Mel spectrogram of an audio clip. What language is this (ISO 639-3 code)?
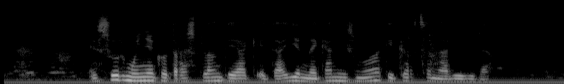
eus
